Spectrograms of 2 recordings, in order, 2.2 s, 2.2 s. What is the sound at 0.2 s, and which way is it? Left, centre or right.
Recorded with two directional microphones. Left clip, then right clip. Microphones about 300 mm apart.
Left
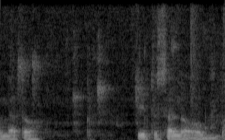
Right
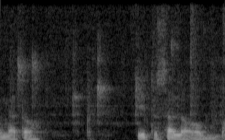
Speech, centre.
